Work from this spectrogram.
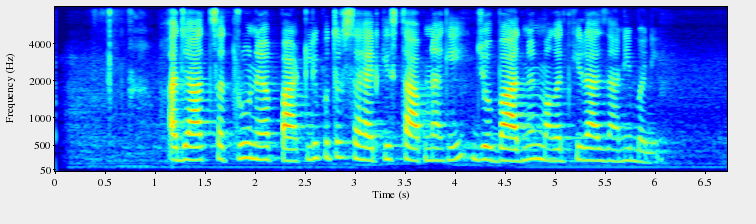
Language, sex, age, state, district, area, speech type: Hindi, female, 18-30, Madhya Pradesh, Gwalior, rural, read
